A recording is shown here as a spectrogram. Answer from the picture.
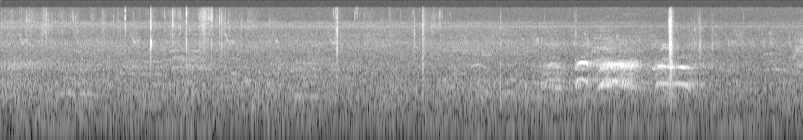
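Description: A bird calls once, a short broken phrase about a second long, about six seconds in, over a faint steady background; a few light clicks come before it.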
